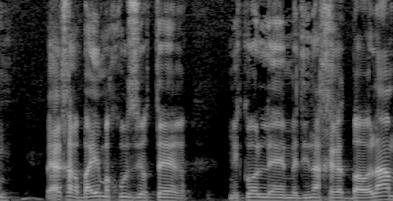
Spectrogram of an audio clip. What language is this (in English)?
Hebrew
